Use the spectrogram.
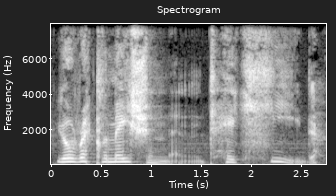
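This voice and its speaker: Man voicing a hushed, slow, solemn ghostly spirit. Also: high-pitched, expressive, gravelly, full character voice. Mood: gentle, commanding. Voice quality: soft, hushed. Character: gentle, solemn ghostly spirit, soft and reproachful.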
